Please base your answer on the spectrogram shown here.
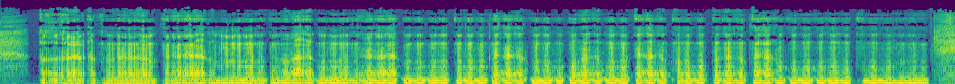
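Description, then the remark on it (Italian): A voice imitates a tram straining as it pulls away uphill: a loud, continuous growling groan with a wavering, labored pulse that lasts nearly ten seconds. “Mi ma il bello era divertente che acchiappai anche il rumore di quando il tram faticava andare in salita perché faceva il muro torto.”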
